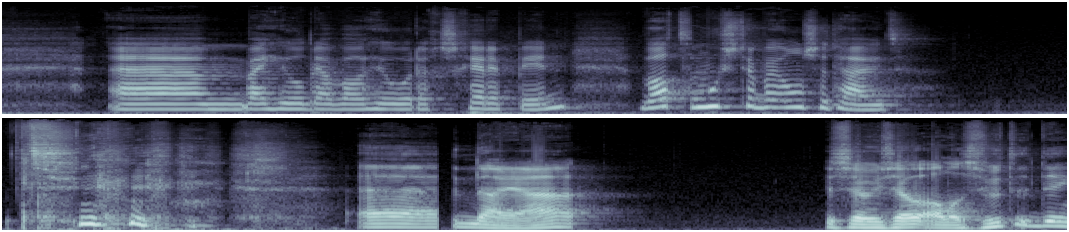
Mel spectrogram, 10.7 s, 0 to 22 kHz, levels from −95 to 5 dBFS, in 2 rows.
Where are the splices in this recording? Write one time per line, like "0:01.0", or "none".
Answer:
0:01.2
0:01.5
0:03.4
0:04.1
0:07.5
